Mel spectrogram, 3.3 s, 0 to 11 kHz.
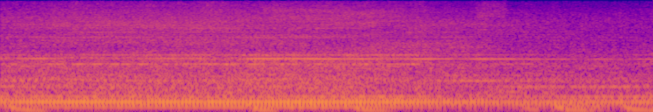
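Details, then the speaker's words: Red Mazda RX8 rotary after an engine swap from the black RX8, start with fuel pump fuse back in. Steady, fairly even idle with a light buzzy drone and no knocks, somewhat smoky from burning off the ATF and other fluids used earlier. "Is that quiet? Yeah, bit smokey at the moment."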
